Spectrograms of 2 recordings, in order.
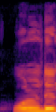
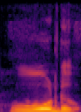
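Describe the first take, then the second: First: The L sound is pronounced. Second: The L sound is silent. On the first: The speaker calls it wrong. "उल्ड नहीं पढ़िएगा" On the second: The speaker calls it right. "इसे हम पढ़ते हैं वुड"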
